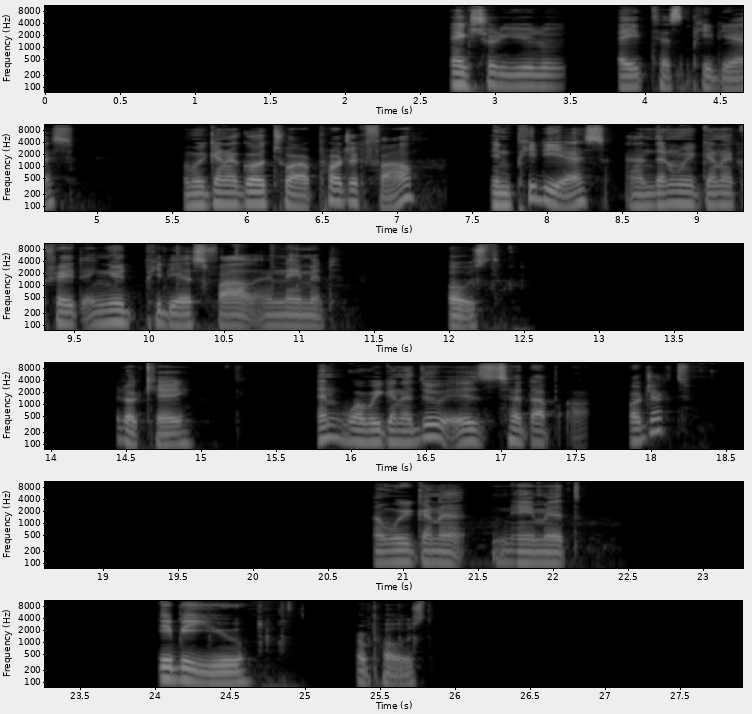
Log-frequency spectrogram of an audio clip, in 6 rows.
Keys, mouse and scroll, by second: 0.1 double click, 1.5 click, 6.2-7.3 scroll down 1, 7.3 double click, 7.4 click, 7.5 double click, 8.6 click, 9.6-12.3 typing, 11.6 middle click, 14.0 Return, 14.0 click, 22.6 shift+middle click, 23.9 Right, 24.1 shift+middle click, 24.5 middle click, 24.9-27.7 typing.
